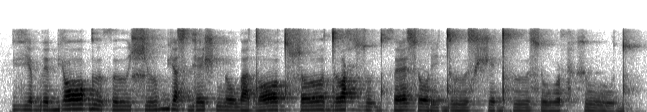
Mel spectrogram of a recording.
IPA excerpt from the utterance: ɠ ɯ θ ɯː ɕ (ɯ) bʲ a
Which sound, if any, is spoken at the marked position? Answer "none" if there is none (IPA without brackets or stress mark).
ɯ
